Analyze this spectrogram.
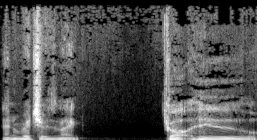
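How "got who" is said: mock, put-on English accent. Recapping a movie's ending and quoting Richard's reply, Richard in put-on English accent. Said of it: "I gave him an English accent".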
